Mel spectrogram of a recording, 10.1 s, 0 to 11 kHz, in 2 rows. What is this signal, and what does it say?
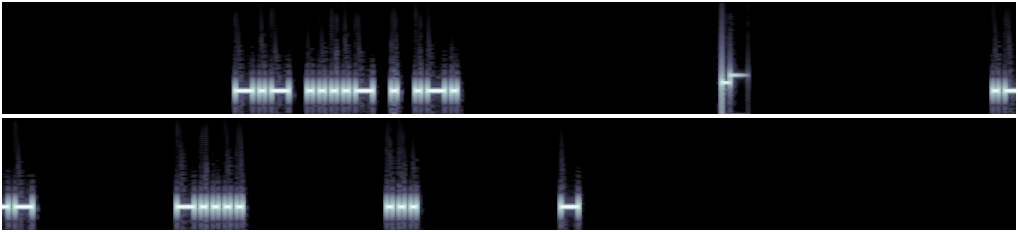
Morse code, heard as a keyed tone, about 42 wpm, spaced as for 17 wpm, 700 Hz. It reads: K4ER W6ST
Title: USA Call Signs - 4 Characters - 8x Character Spacing - 40wpm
